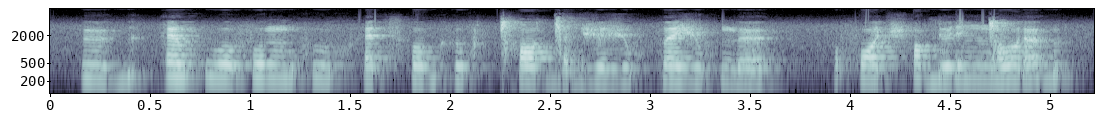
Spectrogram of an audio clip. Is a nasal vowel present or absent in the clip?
absent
